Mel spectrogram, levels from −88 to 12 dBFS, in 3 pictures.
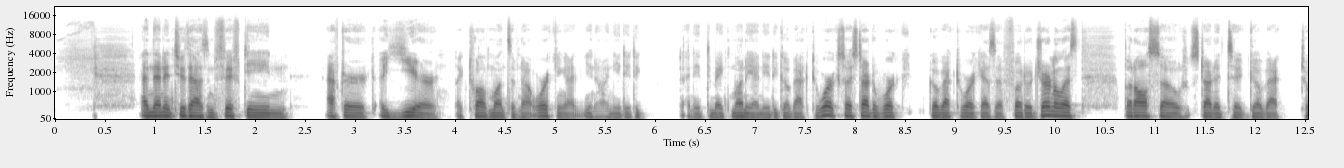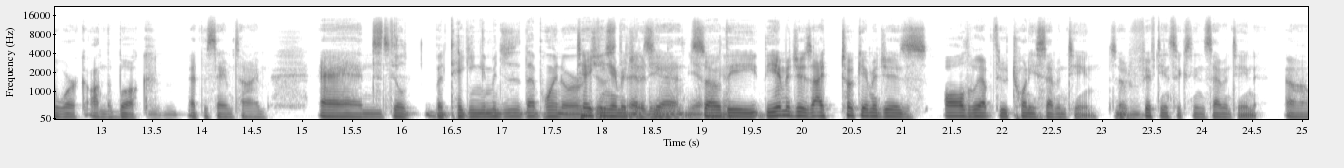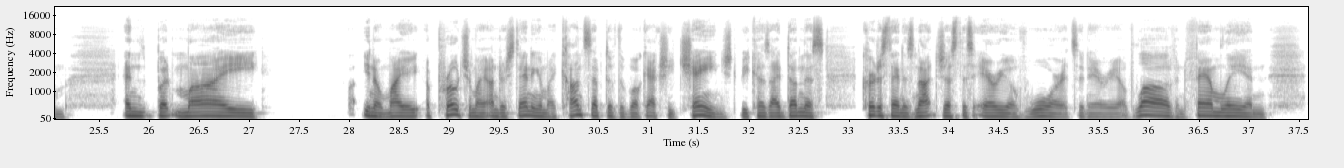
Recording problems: none

